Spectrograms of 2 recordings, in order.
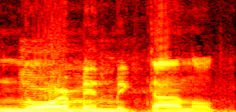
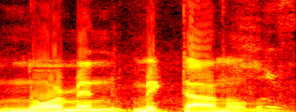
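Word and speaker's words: Norm Macdonald: the episode norman mcdonald that's kind of hard to pronounce that's i think that's why he went with norm mcdonald yeah norman mcdonald because you have to say normand finish with a d and then start over with a and then close your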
